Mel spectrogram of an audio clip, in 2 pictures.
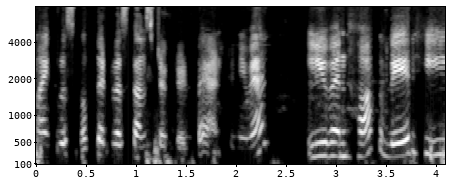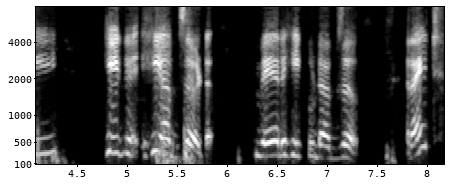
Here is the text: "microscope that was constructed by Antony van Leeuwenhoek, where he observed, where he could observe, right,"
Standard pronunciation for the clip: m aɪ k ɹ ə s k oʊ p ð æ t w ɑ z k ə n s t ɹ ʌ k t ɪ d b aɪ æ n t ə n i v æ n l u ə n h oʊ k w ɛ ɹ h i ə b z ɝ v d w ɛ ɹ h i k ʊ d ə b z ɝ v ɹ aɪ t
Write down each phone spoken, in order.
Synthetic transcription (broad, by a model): m aɪ k ɹ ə s k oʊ p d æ t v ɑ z k ə n s t ɹ ʌ k t ɪ d b aɪ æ n t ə n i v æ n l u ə n h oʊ k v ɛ ɹ h i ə b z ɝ d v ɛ ɹ h i k ʊ d ə b z ɝ v ɹ aɪ t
